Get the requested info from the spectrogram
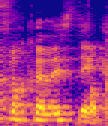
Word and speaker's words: Focalistic: And then also, like, even, like, with the acts, like, because it was, God forgive me, I don't know how to pronounce it. Folkloristic. – Folkloristic. – That's it, yeah. Wow, you said that good. Say again. – Focalistic. How can I forget?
